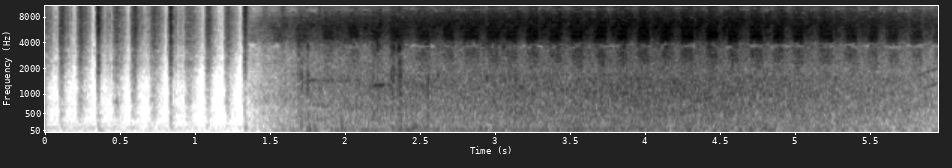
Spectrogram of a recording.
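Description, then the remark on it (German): Cicadas sing loudly: first a series of sharp rhythmic pulses, then a dense, continuous buzzing drone that swells and throbs steadily with no voices present. “kommen wir noch einmal zurück zum Anfang, zurück zu den Zikaden.”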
